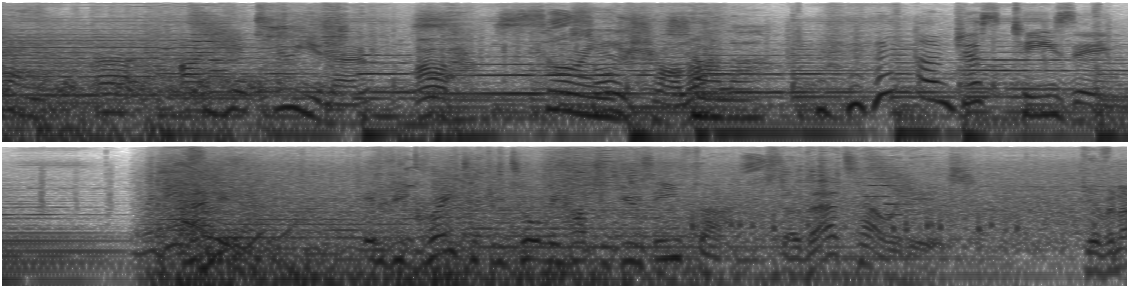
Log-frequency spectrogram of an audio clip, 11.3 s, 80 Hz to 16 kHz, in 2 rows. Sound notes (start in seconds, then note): 3.9 giggle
